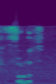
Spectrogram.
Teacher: ওয়াকফের কারণে লাস্ট যে থাট আছে এটা সাকিন হয়ে যাবে, ফি সুলুস। মিম বাদি, এই বন্টনটা কখন হবে?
